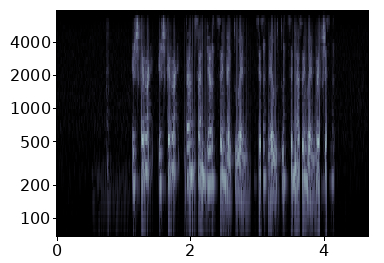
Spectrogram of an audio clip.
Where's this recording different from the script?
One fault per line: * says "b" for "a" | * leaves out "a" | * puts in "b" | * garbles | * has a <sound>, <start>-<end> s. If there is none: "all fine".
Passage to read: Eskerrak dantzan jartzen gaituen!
* has a thud, 0.7-0.9 s
* puts in "eskerrak"
* garbles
